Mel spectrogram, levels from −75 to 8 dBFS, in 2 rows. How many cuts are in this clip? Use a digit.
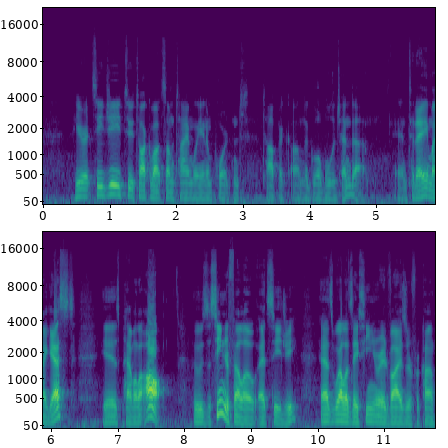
1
